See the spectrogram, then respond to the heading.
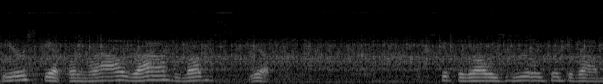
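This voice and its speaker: An older woman with a gravelly, slightly low voice talks casually as she looks back over old family slides, clearing her throat now and then. The home recording has a clear hiss behind her. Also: fairly even intonation, unhurried. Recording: home recording with noticeable background noise.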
